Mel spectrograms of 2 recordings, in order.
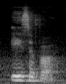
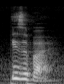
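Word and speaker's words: Ysabeau: failed but I looked it up apparently it's pronounced isabo isabo which is a Spanish kind of term for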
